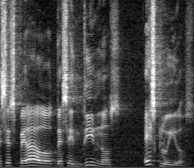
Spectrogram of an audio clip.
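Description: There is audible echo in the room as a man talks. Noticeable background noise is also present. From Paraguay. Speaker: pastor. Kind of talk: sermon.

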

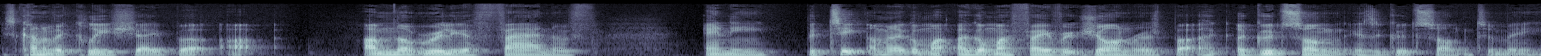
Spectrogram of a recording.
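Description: Speaking with an American accent, a man keeps a fairly quick pace. His voice sits at a medium pitch. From London, England. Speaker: guitarist and singer. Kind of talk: casual interview chat. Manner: hesitant, many fillers.

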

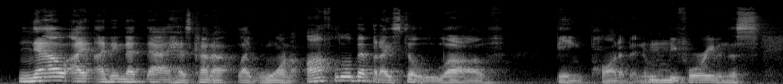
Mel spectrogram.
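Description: At a moderate pace, a man with an American accent speaks at a fairly low pitch, with audible room echo. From Massachusetts (Dedham, Boston area). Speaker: actor. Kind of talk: casual chat.

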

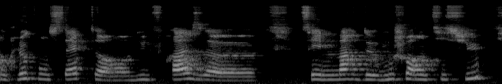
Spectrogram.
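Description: A woman with a high pitch and ordinary pitch variation speaks at a very slow pace over noticeable background noise. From Brittany, France. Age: 20s. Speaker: small business founder. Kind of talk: casual interview. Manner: hesitant, many fillers.

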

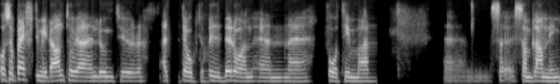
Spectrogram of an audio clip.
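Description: A woman at a fairly slow pace with monotone, flat intonation and a very deep, low pitch. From Sweden, Kalmar. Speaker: trail runner. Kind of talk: interview. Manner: hesitant, many fillers.

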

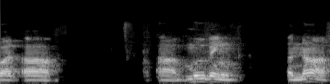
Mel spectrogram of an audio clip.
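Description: A plain, everyday voice with lively intonation. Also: man. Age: 50s. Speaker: movement coach and show host. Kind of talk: interview. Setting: video call.

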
